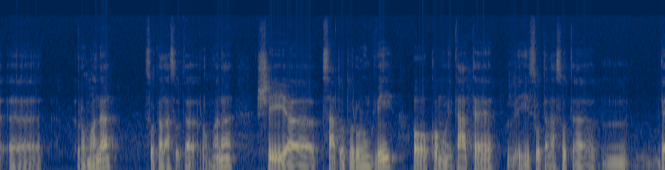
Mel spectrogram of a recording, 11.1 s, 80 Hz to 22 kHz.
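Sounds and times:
man speaking in a low voice: 0:00.0 - 0:11.0.

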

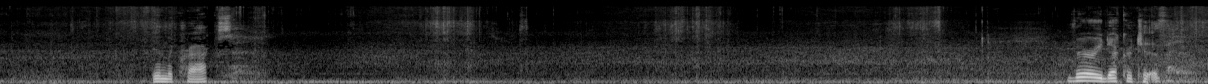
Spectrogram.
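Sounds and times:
low steady rumble: 0:00.0 - 0:12.0.

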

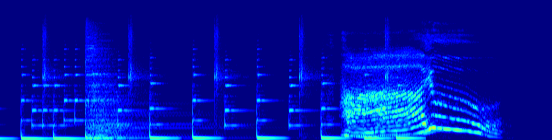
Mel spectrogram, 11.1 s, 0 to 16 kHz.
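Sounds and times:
voice crying out: 0:06.8 - 0:10.1.

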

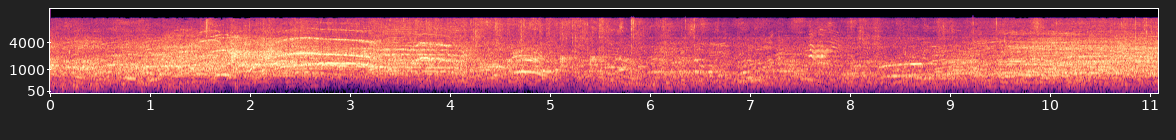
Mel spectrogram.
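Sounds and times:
crowd chatter: 0:00.0 - 0:11.0
crowd shouting and cheering: 0:00.0 - 0:11.0.

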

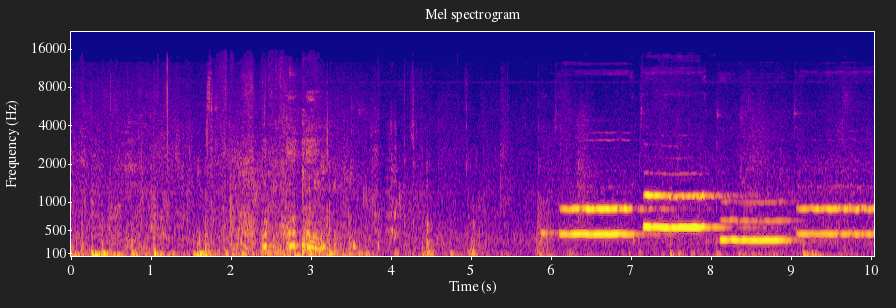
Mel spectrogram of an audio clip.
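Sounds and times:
shuffling and footsteps: 0:03.8 - 0:10.0.

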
